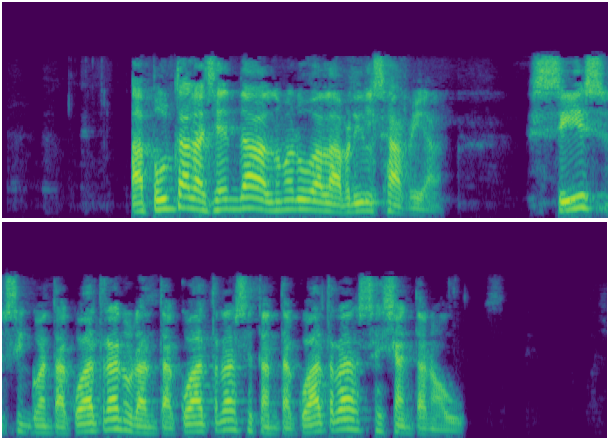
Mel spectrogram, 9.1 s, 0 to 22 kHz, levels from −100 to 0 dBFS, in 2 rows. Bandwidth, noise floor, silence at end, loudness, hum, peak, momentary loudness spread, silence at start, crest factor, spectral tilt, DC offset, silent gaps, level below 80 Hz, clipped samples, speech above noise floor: 8.4 kHz; -69 dBFS; 1.1 s; -17 LUFS; none; 0 dBFS; 11 LU; 0.95 s; 18 dB; -3 dB/octave; under 0.1%; none; -64 dBFS; under 0.1%; 51 dB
